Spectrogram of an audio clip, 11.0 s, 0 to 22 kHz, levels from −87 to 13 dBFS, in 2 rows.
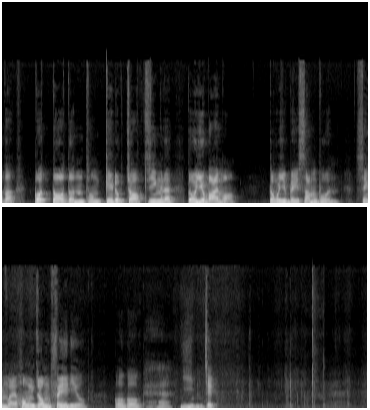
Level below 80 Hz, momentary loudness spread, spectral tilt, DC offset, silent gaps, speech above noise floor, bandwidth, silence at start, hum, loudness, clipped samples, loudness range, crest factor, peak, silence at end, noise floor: -58 dBFS; 13 LU; -7.5 dB/octave; under 0.1%; none; 42 dB; 15.5 kHz; 0 s; none; -18 LUFS; under 0.1%; 11 LU; 16 dB; -2 dBFS; 2.3 s; -60 dBFS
